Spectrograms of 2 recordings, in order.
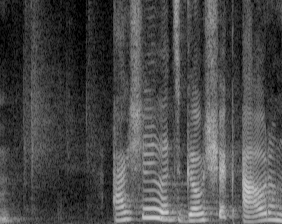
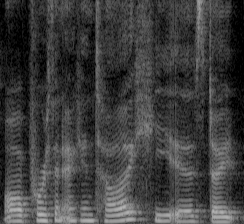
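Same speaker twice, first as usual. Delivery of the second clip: ordinary delivery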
